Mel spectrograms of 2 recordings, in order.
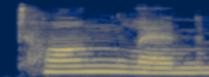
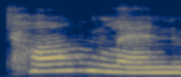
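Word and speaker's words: Tonglen: So, Tong Len meditation. I'm going to spell it for you because it's sort of hard to pronounce that G and but it's it's just spelled T O N G L E.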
